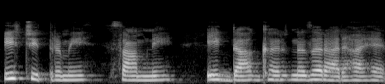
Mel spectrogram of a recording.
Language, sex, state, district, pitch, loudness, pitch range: Hindi, female, Chandigarh, Chandigarh, 210 Hz, -17 LUFS, 200-215 Hz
